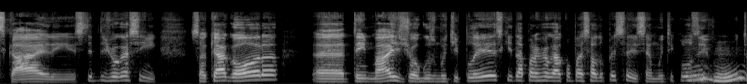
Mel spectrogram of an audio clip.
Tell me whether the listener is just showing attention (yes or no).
no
